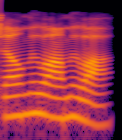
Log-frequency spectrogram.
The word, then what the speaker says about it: Oumuamua: through the solar system an object called whom you amou a-- pronounced omoi wa has gained a surprising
